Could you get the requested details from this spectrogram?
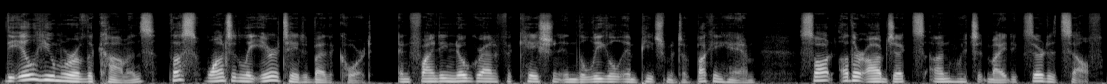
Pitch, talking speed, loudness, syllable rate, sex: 130 Hz, 170 wpm, -18 LUFS, 5.2 syllables/s, male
